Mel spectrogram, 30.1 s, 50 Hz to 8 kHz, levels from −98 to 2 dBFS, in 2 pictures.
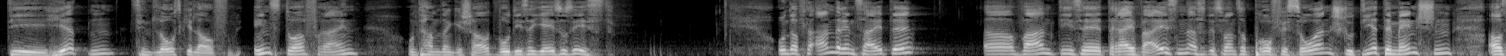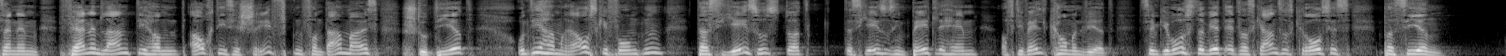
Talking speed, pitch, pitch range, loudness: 135 wpm, 180 Hz, 160-210 Hz, -24 LUFS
